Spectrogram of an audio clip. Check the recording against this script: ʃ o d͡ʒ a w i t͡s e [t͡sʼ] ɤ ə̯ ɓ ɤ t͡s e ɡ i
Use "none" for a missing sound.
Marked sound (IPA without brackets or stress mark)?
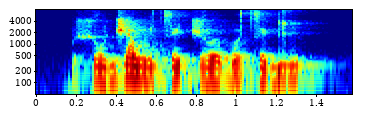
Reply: t͡ʃ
